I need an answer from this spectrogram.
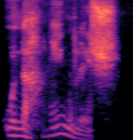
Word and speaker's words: unheimlich: But you did manage to get out that killer video about the unheimlich itch.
